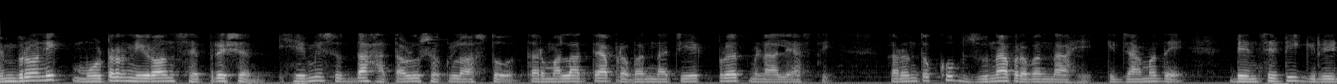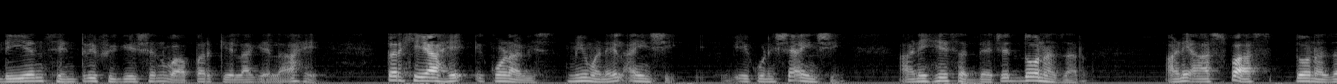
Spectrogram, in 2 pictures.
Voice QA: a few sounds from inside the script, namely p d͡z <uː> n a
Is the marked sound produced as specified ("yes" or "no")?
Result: no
